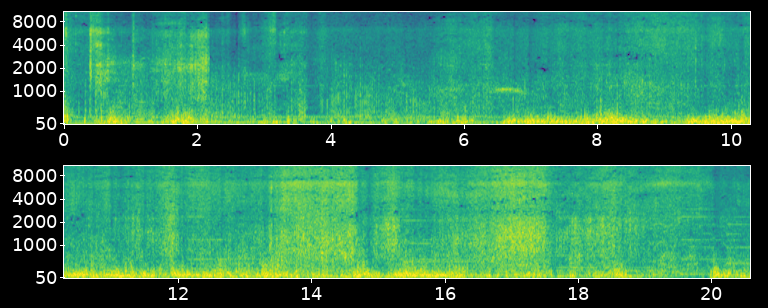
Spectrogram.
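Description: Wind rushing over the camera microphone while skiing downhill at speed, rumbling and swelling in waves, with a hiss of skis sliding over packed snow that grows stronger in the second half.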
